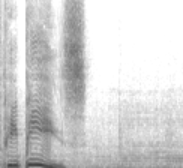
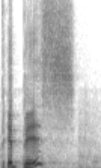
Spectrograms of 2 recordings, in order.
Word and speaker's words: Pipis: It It's literally pee pe. It's pi. Pi with an s. So it's pps, not pippis.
